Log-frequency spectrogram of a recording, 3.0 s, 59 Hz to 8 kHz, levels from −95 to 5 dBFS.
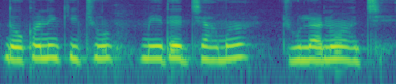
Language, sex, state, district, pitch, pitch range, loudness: Bengali, female, West Bengal, Cooch Behar, 270 Hz, 255-275 Hz, -14 LUFS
